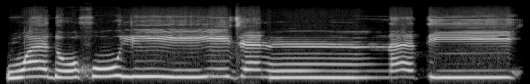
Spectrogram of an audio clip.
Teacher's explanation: ود پہ دال پہ قلقلہ ہو رہا ہے. خلی پہ یا مدہ کیونکہ یا ساکن سے پہلے زیر آ رہی ہے. · خلی پہ یا مدہ کیونکہ یا ساکن سے پہلے زیر آ رہی ہے. جنہ پہ نون مشدد ہے تو یہاں پہ نون غنہ ہو رہا ہے. جنتی پہ یا مدہ ہو رہی ہے کیونکہ یا ساکن سے پہلے زیر آ رہی ہے، تو اس کو ہم نے جو ہے لمبا کر کے پڑھنا ہے.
